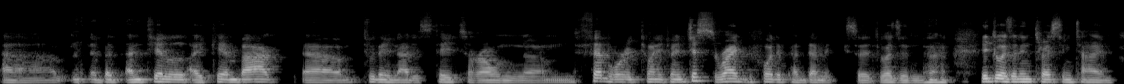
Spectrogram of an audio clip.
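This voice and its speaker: A man from Sudan, a journalist answering interview questions in a measured way, often pausing and restarting. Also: fairly low pitch, steady tone, a little mellow. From South Sudan / Sudan. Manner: measured, with frequent hesitations and restarts. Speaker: journalist guest.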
